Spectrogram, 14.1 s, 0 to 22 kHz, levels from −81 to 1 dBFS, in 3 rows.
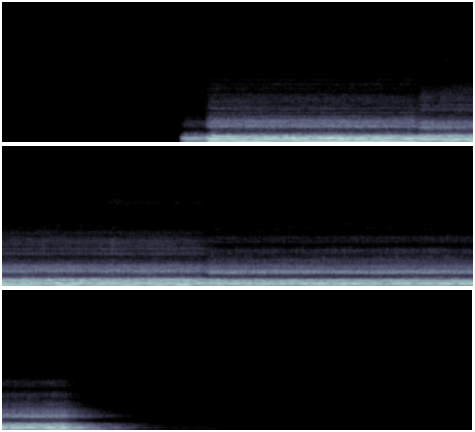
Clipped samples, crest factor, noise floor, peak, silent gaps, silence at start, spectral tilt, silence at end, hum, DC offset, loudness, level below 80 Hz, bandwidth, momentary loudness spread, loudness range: under 0.1%; 16 dB; -77 dBFS; -6 dBFS; none; 1.8 s; -8.5 dB/octave; 3.7 s; none; under 0.1%; -21 LUFS; -52 dBFS; 7.6 kHz; 6 LU; 7 LU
